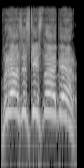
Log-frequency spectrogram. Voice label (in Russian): "vrajeskiy sniper" scream; tarkov chvk vrajeskiy sniper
